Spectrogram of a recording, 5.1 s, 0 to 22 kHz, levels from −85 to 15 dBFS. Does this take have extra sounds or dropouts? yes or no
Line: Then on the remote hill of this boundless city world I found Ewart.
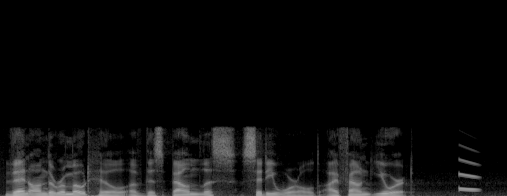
yes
